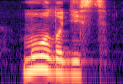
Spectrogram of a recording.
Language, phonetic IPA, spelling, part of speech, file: Ukrainian, [ˈmɔɫɔdʲisʲtʲ], молодість, noun, Uk-молодість.ogg
- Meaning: 1. youth 2. adolescence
